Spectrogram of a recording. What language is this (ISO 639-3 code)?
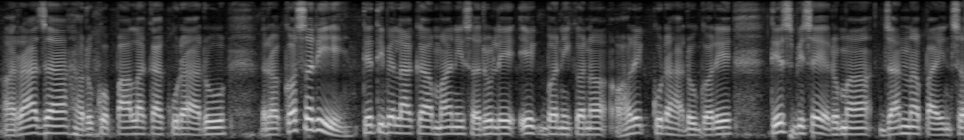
nep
